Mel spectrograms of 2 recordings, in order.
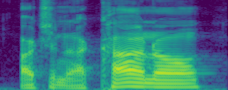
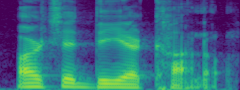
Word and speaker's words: Arcidiacono: They're trading Ryan Archinacano and Shri to Portland. New York was just short of the threshold for deal, so needed to include Archin. Why can't I pronounce these damn names? Arcidiacono.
